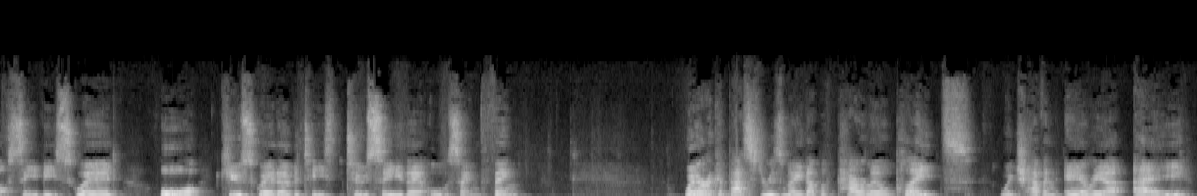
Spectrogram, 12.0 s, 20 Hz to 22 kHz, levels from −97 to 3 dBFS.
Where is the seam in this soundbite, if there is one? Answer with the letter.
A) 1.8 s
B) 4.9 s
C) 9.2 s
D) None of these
A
